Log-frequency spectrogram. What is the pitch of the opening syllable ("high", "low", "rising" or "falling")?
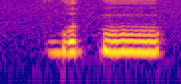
high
